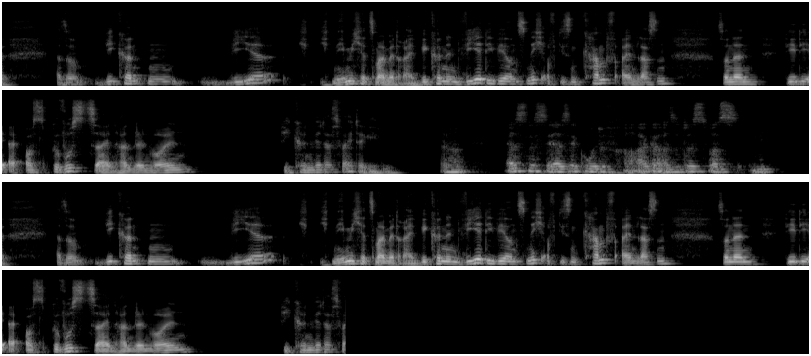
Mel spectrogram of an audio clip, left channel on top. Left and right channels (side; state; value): right; drops out; at 11.6 s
